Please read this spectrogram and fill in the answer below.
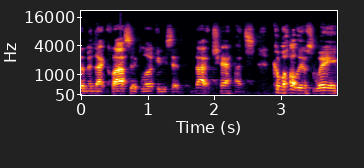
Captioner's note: chuckles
